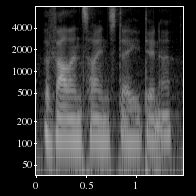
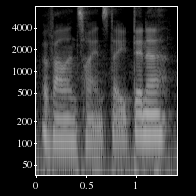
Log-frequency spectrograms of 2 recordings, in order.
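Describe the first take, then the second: Both takes have the same delivery.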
